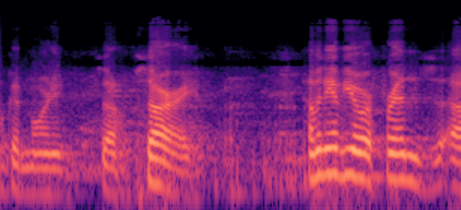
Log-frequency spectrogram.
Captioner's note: audience chuckles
